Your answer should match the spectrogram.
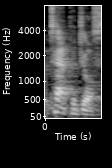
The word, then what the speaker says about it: Tapajós: We're in a district called the Tapajós, that's the correct pronunciation.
